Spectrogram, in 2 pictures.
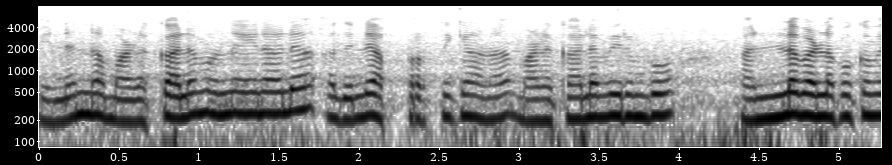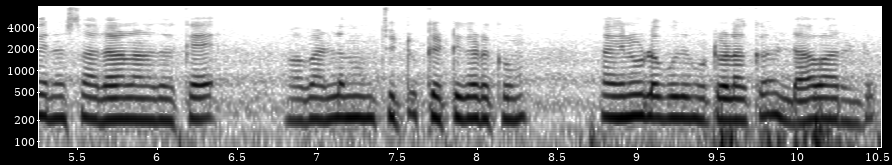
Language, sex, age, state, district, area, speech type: Malayalam, female, 60+, Kerala, Palakkad, rural, spontaneous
